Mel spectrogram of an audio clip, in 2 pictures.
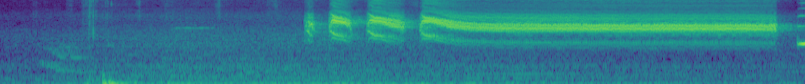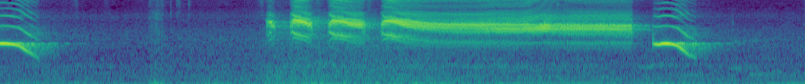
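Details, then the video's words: Tailorbird singing actively: two complete phrases, each with a few brisk chips, a long sustained high whistle and a quick falling note, separated by a short quiet pause. "Burung sirtu gacor"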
